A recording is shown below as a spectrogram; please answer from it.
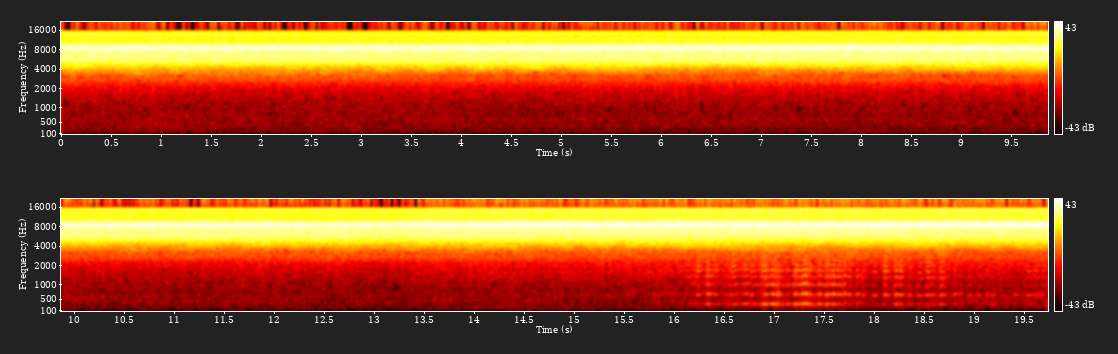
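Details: A Japanese cicada chorus in early August, a steady, high-pitched hissing drone that runs unbroken, recorded on a hillside by old sawtooth oaks where flower chafer beetles gather.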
